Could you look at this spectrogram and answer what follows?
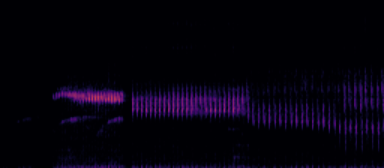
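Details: Young canary practising ngriwik song: soft opening note, loud pure high whistle, then a long rapid rattling trill that steps down in pitch twice.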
